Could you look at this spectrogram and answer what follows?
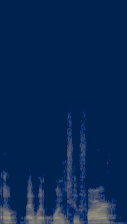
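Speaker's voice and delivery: ordinary delivery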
